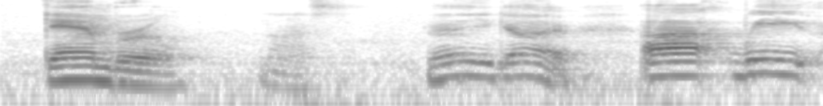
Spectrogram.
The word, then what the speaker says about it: Gambrill: I feel like you didn't pronounce the R. Gambrill.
